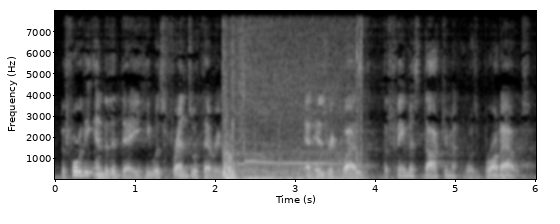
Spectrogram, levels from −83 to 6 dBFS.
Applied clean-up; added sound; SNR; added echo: none; Car; 0 dB; reverberation time 1.6 s.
